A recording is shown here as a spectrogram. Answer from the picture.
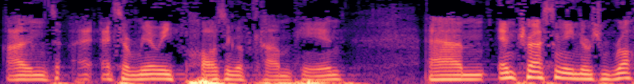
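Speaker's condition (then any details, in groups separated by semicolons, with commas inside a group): Cleft palate; speech not that clear at times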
